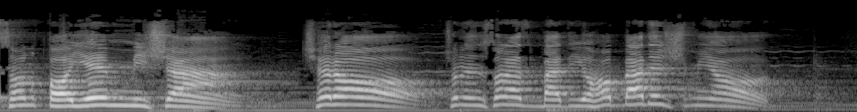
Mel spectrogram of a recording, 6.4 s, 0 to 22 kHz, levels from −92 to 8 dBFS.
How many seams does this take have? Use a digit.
1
